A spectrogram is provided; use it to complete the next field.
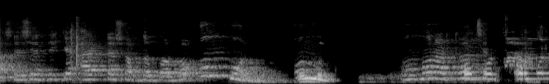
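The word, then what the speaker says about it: أُمٌّ: যাচ্ছে মাকে আরবিতে বলে উম্মুন উম্মুন কি উম্মুন উম্মুন মা উম্মুন উম্মুন আমার সাথে পড়েন তো উম্মুন উম্মুন উম্মুন উম্মুন মিমের উপরে তাসদিদ আছে তার মানে এই মিমটা দুইবার উচ্চারণ করতে হবে উম্মুন উম্মুন উম্মুন উম্মুন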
